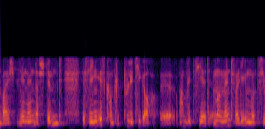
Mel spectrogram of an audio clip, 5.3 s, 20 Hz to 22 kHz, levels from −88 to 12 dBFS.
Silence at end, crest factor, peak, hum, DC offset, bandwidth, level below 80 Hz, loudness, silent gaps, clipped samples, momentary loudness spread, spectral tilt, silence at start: 0 s; 18 dB; -12 dBFS; none; under 0.1%; 3.8 kHz; -88 dBFS; -30 LUFS; none; under 0.1%; 6 LU; -7.5 dB/octave; 0 s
